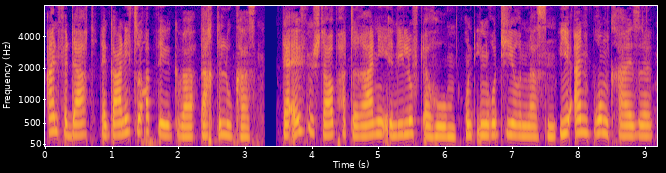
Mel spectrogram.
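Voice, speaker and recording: A woman narrating a children's storybook aloud, reading in a steady, measured way. Her voice sits a little high. The sound is dry and close. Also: no echo.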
